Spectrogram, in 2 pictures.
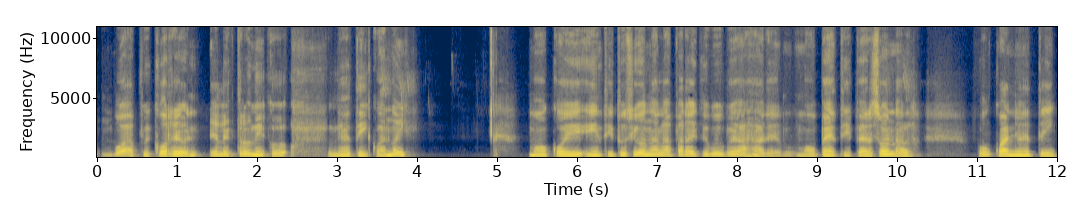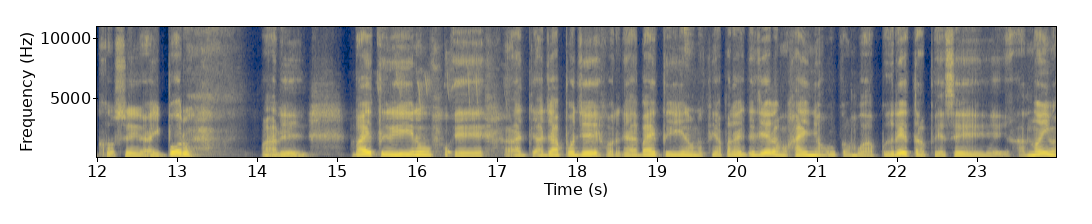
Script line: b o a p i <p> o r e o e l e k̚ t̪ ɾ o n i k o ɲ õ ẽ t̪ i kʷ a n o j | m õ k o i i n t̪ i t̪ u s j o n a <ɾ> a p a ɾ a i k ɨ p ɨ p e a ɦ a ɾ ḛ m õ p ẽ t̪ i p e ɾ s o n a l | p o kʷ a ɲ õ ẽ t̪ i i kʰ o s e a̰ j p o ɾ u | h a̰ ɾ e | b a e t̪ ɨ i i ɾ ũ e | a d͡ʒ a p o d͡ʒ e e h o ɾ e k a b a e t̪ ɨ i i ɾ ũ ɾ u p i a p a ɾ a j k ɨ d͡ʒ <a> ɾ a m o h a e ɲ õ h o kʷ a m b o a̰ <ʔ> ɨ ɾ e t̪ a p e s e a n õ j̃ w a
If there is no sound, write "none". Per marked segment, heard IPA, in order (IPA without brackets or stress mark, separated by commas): k, l, e, p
